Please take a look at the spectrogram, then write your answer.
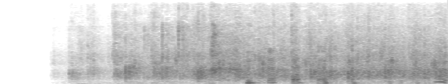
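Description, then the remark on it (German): After a brief silence, an audience breaks into applause, a dense, steady wash of many hands clapping that holds at an even level for about three seconds, with faint voices mixed in; the audience claps to answer a question about who likes going to the market. “Ich will einmal gern in den Raum fragen, mein Klatschbarometer einmal anwerfen. Wer von euch geht denn selber gerne mal auf den Markt?”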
